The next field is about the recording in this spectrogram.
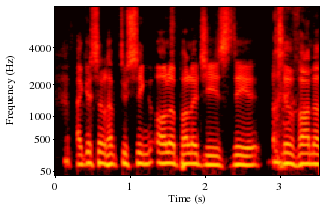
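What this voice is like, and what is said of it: Usual voice. Nothing is said of it.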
